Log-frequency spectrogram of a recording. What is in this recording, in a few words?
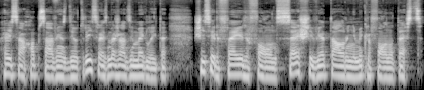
mics; Fairphone 6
